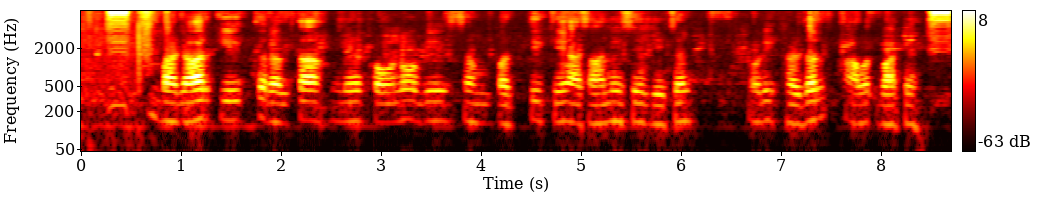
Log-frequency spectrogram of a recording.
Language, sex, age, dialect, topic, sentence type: Bhojpuri, male, 31-35, Northern, banking, statement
